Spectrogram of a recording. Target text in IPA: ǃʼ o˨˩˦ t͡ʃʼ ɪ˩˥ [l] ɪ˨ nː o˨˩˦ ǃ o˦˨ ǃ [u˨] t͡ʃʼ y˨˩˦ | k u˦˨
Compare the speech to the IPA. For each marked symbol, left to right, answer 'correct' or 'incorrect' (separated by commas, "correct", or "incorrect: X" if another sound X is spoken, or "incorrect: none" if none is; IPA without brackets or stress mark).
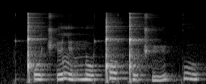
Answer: correct, correct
